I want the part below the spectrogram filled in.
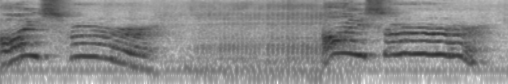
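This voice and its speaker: Over clear background noise, someone puts on a character voice at an extremely high pitch. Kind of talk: respectful, military.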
